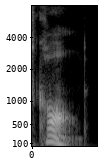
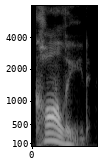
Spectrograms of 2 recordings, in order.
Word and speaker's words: called: So called equals called. Not collided. One syllable.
